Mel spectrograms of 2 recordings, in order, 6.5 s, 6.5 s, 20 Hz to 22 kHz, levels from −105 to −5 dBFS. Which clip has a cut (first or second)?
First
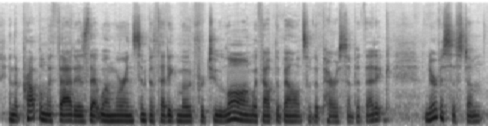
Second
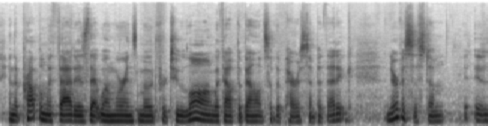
second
